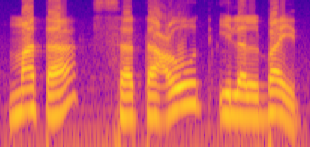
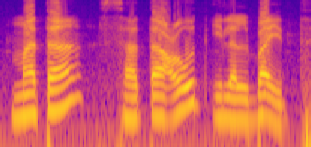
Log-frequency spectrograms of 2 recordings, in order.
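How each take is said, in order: Both takes have the same delivery.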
